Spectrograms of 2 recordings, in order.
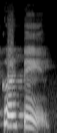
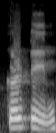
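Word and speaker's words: curtain: बट इसके सही pronunciation है कर्टन। कर्टन। इसमें आर का साउंड बहुत लाइट आएगा। मतलब ऐसे लगता है जैसे आर हम इसमें प्रोनाउंस ही नहीं कर रहे। सो you should say it Karan. कर्टन ऐसे बोलना है।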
